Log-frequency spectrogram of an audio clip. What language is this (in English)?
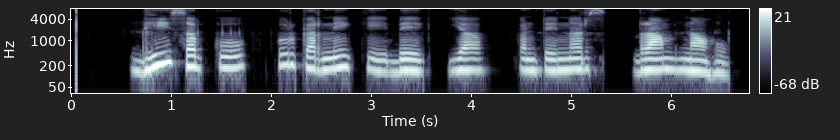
Urdu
